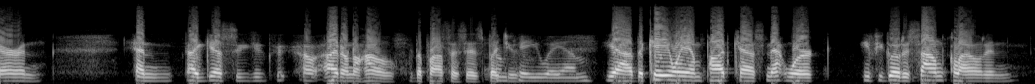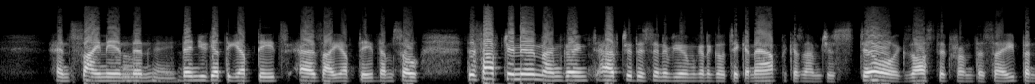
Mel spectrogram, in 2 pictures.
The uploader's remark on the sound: Part I is a partial interview that I conducted as host of my K57 Radio talk show. Part II of this podcast is a catch-up telephone interview.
